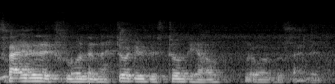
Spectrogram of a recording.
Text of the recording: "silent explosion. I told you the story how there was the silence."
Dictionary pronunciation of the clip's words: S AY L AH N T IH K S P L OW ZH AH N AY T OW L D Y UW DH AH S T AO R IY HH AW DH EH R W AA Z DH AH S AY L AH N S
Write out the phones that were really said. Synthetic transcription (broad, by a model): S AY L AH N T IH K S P L OW Z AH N AY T OW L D Y UW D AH S T AO R IY HH AW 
